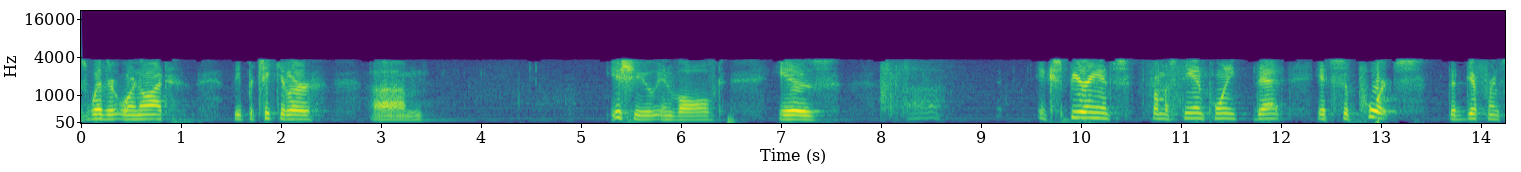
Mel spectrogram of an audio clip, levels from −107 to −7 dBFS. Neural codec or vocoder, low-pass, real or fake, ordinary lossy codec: none; 3.6 kHz; real; MP3, 24 kbps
